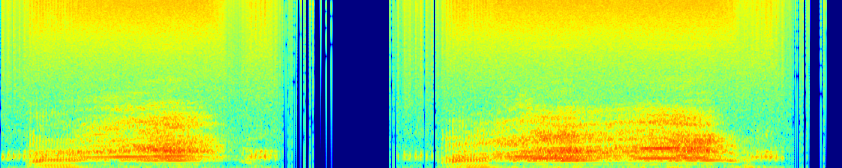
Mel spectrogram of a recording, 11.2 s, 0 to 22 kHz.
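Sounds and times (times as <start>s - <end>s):
growl: 0.4s - 3.6s, 5.9s - 10.4s.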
